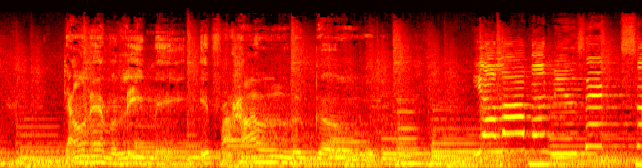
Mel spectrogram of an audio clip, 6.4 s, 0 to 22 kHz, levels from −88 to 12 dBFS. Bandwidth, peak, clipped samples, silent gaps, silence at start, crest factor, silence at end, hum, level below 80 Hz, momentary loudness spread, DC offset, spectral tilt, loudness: 15.5 kHz; 0 dBFS; under 0.1%; none; 0 s; 14 dB; 0 s; none; -30 dBFS; 6 LU; under 0.1%; -5 dB/octave; -15 LUFS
